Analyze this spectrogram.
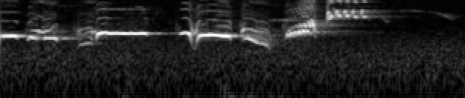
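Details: Loud, close blackbird song: a long steady whistled note and a few dipping whistles, capped by a rising, shrill twittering tail.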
